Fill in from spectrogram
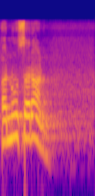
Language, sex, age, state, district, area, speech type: Gujarati, male, 30-45, Gujarat, Surat, urban, read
